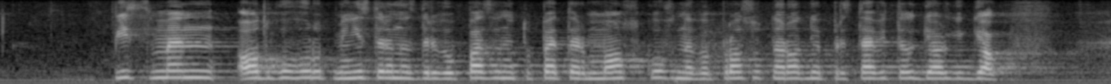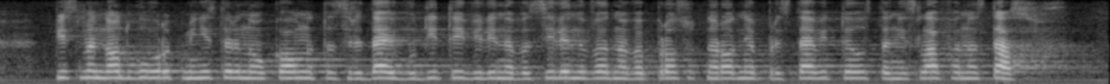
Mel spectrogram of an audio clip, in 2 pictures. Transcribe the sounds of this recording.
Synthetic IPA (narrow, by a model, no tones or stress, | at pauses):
pismɛnɔd̪ɡovoɾot̪minist̪əɾənɐzd̪ɾɐvɛopazvɐnɛt̪opɛt̪əɾmɔskofnɐvɐpɾɔsot̪nɐɾɔd̪nijəpɾɛt̪st̪avit̪ɛlˠɡʲɔɾɡʲiɡʲɔkoff | pismɛnɔd̪ɡovoɾot̪minist̪əɾənɐokɔlˠnət̪əsɾɛd̪aivod̪it̪ɛivilinəvɐsilʲɛnovənɐvɐpɾɔsot̪nɐɾɔd̪nijəpɾɛt̪st̪avit̪ɛlˠst̪ɐnislˠafɐnɐst̪aso̥f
